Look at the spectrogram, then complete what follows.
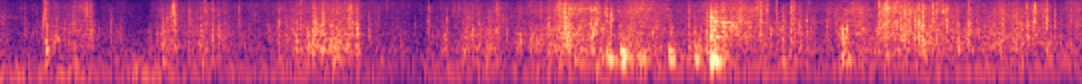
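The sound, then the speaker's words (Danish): A plastic bag of bought sand, to be mixed with water, being handled, giving a steady run of dry crinkling and rustling with a few sharper crackles midway, moderately quiet, with no voices. “Er det sandet, det der i posen?”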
